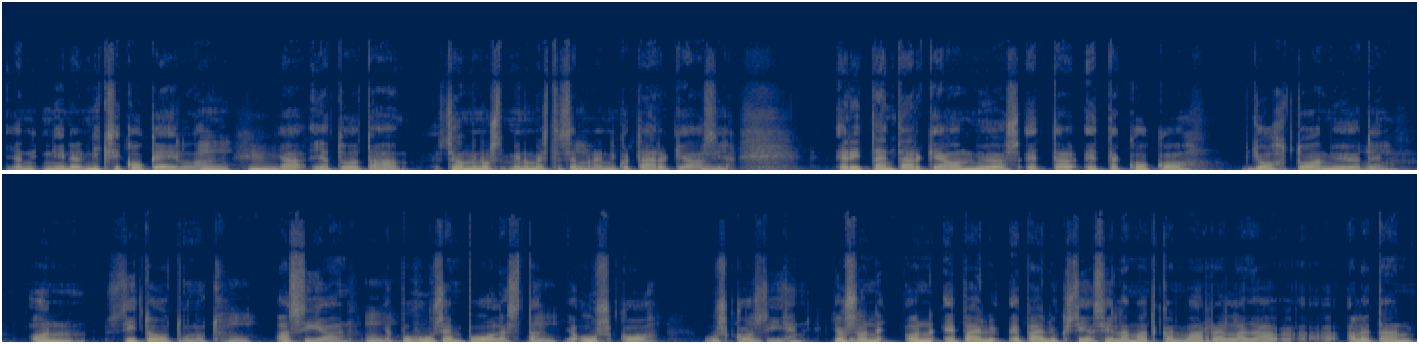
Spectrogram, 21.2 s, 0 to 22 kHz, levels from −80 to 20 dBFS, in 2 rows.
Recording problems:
none

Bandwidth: 17 kHz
